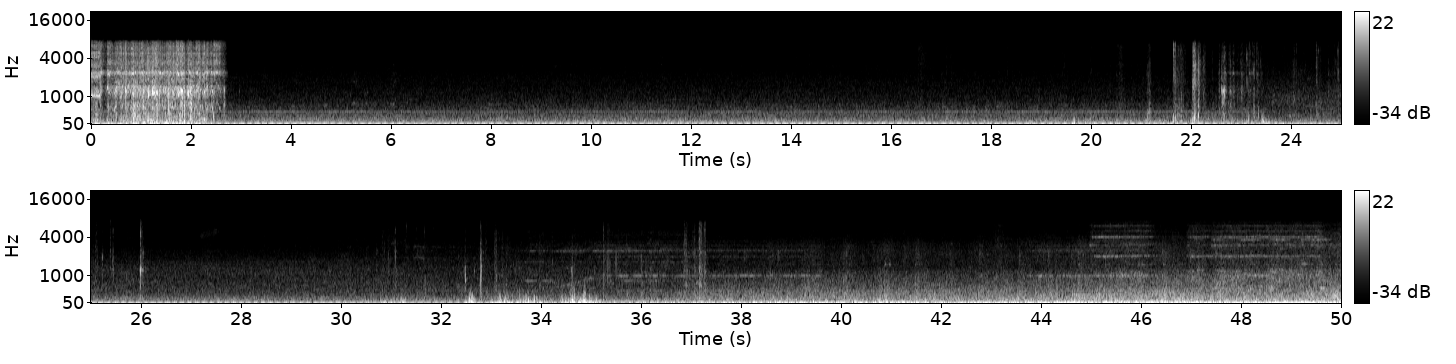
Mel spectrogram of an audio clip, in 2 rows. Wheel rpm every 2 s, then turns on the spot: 230, 120, 0, 0, 0, 0, 0, 0, 0, 0, 0, 0, 0, 0, 0, 0, 0, 0, 0, 0, 0, 0, 0, 0, 0.
none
